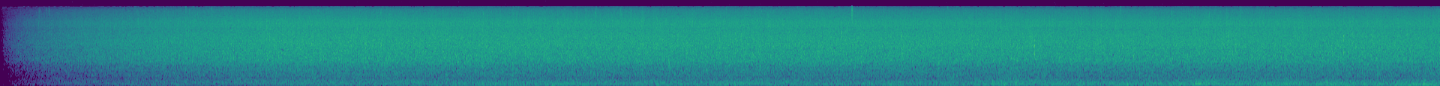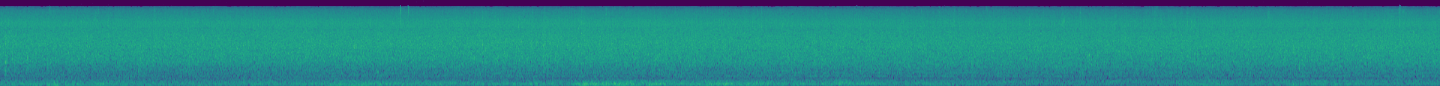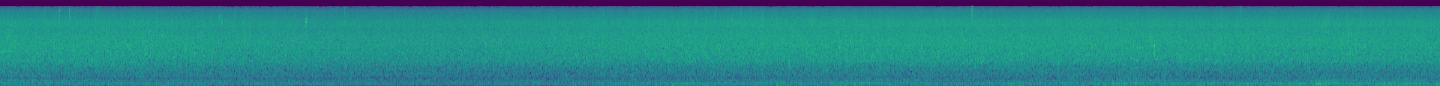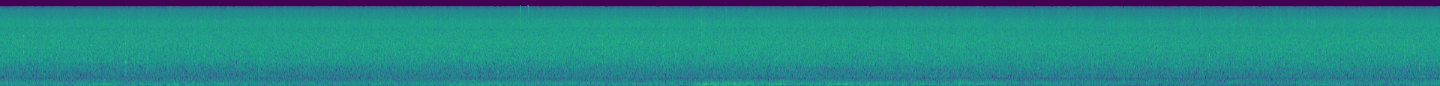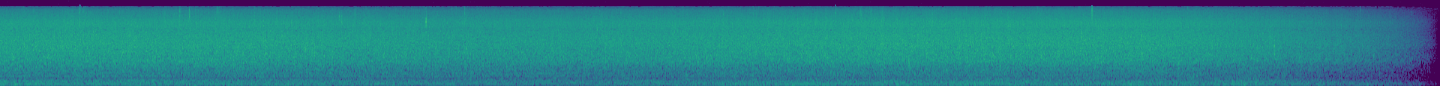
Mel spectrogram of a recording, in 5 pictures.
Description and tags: A gentle rain storm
